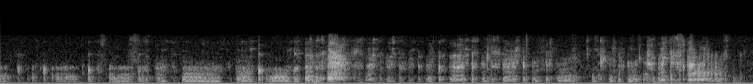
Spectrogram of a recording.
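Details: Two dogs, a Cavalier King Charles Spaniel and a Cairn Terrier, fighting indoors: low rumbling growls continue throughout, broken by sharper snarls and yelps near the middle and end.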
